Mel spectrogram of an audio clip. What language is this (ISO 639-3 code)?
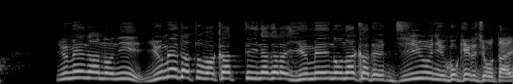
jpn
